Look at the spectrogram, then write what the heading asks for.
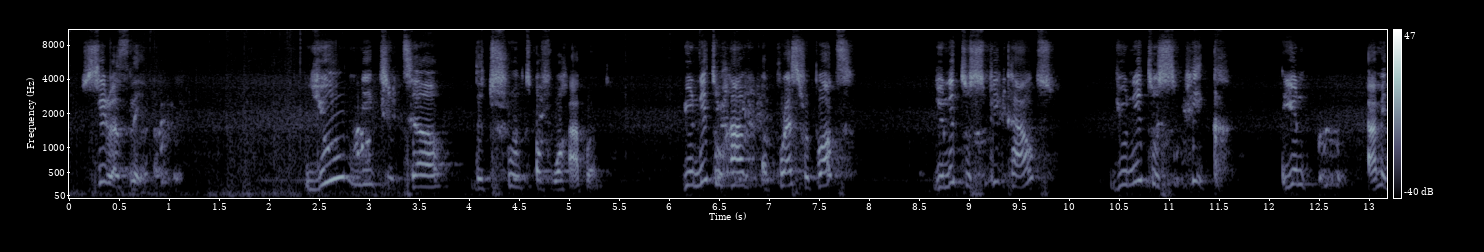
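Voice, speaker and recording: A woman's voice: on the high side, pushed and bright, a little hiss or hum, rough recording. A woman giving her opinion in an online discussion, emphatic and lecturing, with many fillers. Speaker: panelist.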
